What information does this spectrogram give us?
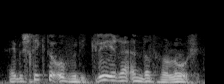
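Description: Radio-play sleuth: very husky, lively pitch, deliberate and accusing, with weighty pauses. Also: male voice. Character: methodical male amateur detective confronting suspects, deliberate and insistent. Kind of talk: radio play acting in Dutch. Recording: muffled old radio drama recording.

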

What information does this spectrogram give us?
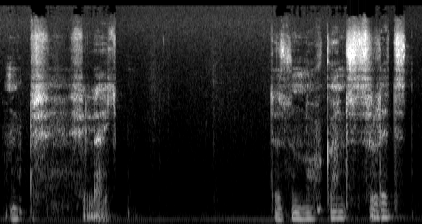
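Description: An actress playing an insistent, plaintive old mother who talks plainly and haltingly, in a German radio play. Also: extremely low pitch, steady tone, a little hiss or hum. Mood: coaxing, wistful. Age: older. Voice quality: husky, creaky. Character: nagging, money-minded old widowed mother, plain-spoken.

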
